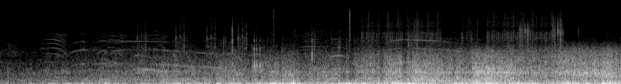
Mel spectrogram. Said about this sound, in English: The first two F-35s to arrive showed themselves off to the small crowd gathered on the tarmac with a few flyovers before landing for the first time at their new home.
